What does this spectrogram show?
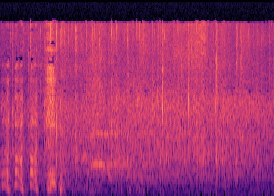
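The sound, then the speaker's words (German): An audience claps in a steady wash of many hands, dense and fairly even throughout, with a few brief voice-like sounds at the very start. “ich könnte dann nachher sagen, ob das jetzt berechtigt war, da zu klatschen oder nicht.”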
